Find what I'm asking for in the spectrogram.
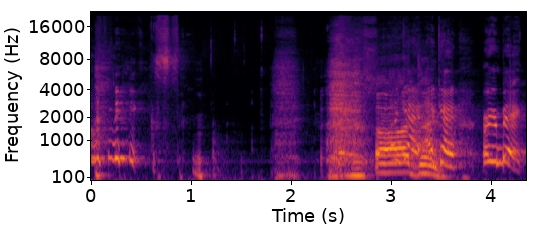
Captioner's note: both laughing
